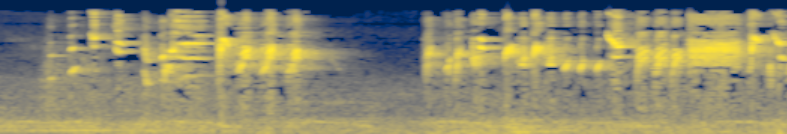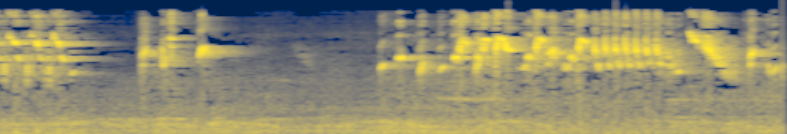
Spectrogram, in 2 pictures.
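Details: European goldfinch mating song used to train a captive bird to sing: four energetic bursts of dense, tinkling twitter mixed with harsh buzzy notes, separated by brief silences.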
